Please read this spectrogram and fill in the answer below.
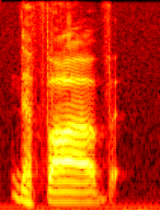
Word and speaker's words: Vav: Now, we have good indication that the Vav is pronounced with a V sound.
